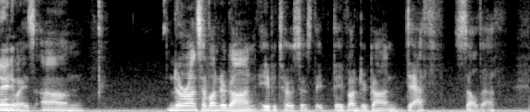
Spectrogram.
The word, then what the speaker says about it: apoptosis: have heard of apoptosis not supposed to pronounce that p it's apoptosis it's a greek word but anyways um neurons have undergone apoptosis they've undergone death cell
